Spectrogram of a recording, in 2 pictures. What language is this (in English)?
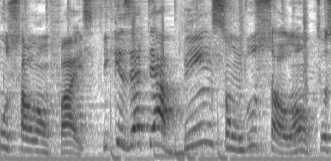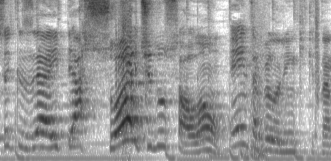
Portuguese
